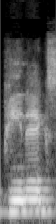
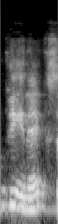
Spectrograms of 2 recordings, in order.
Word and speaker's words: Penix: I believe it's pronounced Penix, and he wouldn't have he has the Twitter handle Big Penix Energy, right? Oh, okay, that's his Twitter handle. And it wouldn't make sense if it was Penix, right?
